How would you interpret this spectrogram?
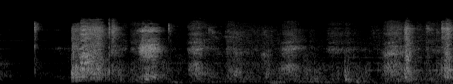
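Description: Heavy, rasping breathing at the start of a Lucasfilm film teaser comes in a steady rhythm of airy, hissing inhales and exhales, fairly loud and with no talking over them.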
